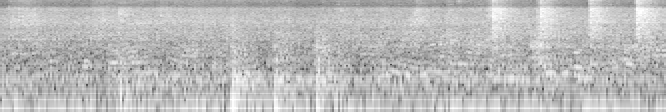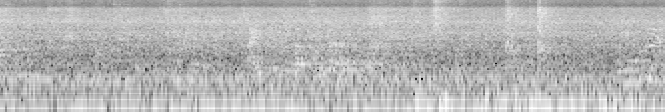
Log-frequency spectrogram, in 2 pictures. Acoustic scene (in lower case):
cafe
